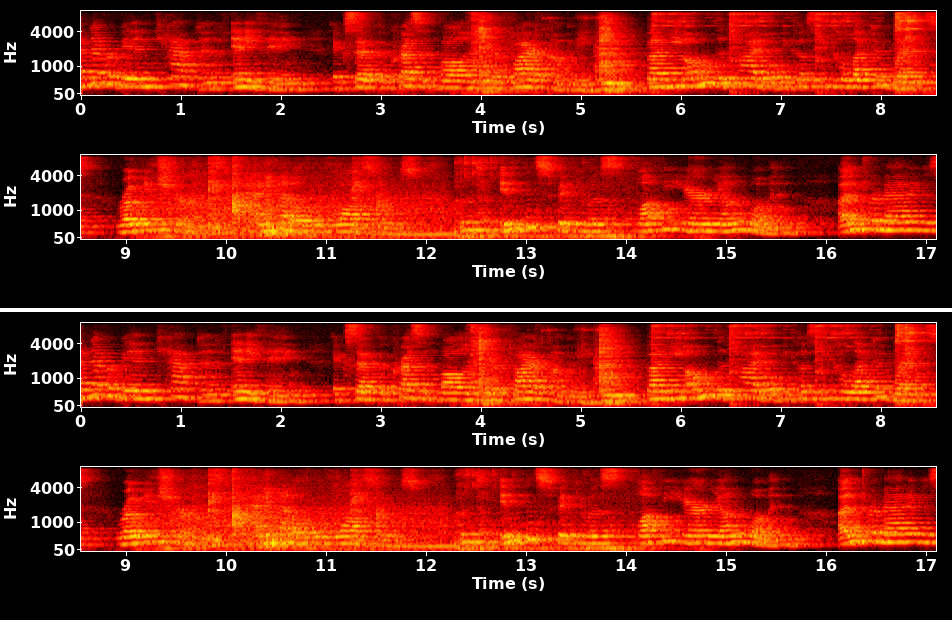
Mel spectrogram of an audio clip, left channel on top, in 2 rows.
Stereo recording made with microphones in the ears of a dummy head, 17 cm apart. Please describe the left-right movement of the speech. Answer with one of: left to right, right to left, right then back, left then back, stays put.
left to right.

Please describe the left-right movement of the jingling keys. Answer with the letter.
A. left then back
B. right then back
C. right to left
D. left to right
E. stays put
A.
